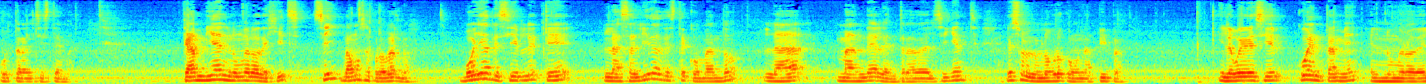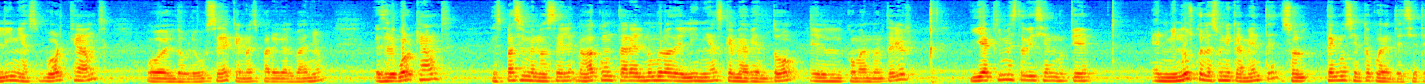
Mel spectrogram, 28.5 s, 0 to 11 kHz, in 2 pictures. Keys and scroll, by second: 2.5 Up, 3.5 BackSpace, 3.7 space, 4.8 |, 5.5 space, 6.7 typing, 12.0-14.3 typing, 23.6 Return.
